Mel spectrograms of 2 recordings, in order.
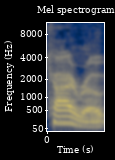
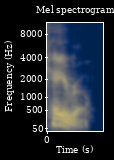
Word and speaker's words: Cairo: And it's spelled C-A-I-R-O, but do not confuse it for that town in Egypt. It's not pronounced Cairo. It's pronounced Cairo. You want to let people know you ain't from around here? Then call it Cairo.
